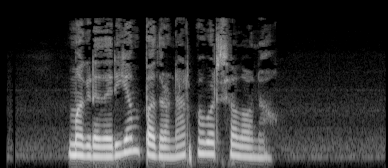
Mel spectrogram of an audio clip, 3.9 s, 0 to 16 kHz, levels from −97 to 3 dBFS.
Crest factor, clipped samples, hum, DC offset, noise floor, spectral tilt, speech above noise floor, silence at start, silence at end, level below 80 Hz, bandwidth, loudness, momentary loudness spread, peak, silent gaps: 20 dB; under 0.1%; none; under 0.1%; -57 dBFS; -6.5 dB/octave; 38 dB; 0.7 s; 1.15 s; -64 dBFS; 11.5 kHz; -19 LUFS; 8 LU; -2 dBFS; none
